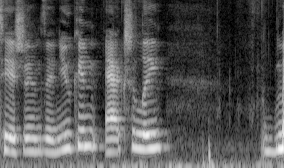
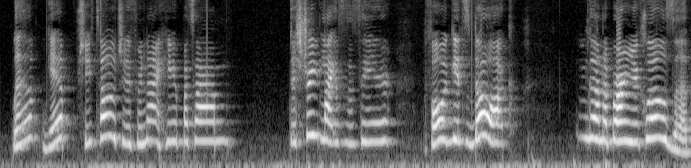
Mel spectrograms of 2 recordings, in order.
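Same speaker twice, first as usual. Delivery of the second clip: higher-pitched matter-of-fact sass; lightly voiced sassy girlfriend; 8 semitones higher than usual. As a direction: tell him off, pleased with yourself. Voicing Angela's sassy reply.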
